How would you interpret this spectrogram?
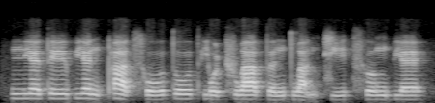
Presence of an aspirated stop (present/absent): present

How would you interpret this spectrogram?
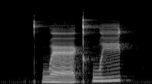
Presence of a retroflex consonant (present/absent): absent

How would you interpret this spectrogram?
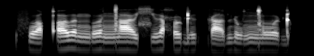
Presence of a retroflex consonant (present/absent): present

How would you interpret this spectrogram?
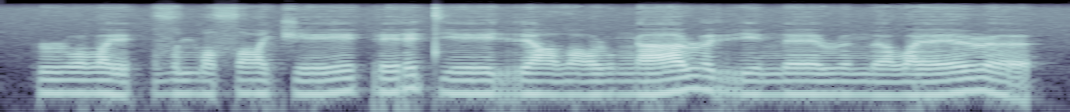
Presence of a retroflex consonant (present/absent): present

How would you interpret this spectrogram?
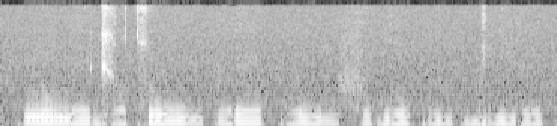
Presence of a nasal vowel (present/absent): present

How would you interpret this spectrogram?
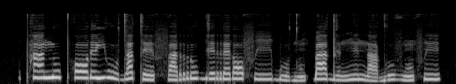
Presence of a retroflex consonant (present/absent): absent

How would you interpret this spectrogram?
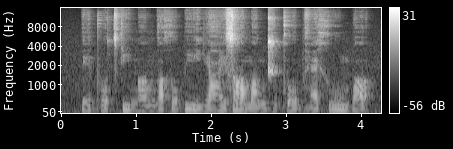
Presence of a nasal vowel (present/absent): absent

